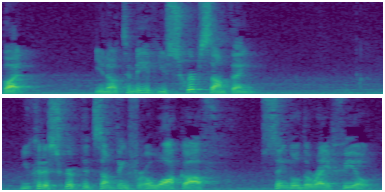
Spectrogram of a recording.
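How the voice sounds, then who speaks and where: Man, sports announcer as talk guest. Medium pitch, discursive and emphatic, noisy ambient recording. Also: normal speed, pauses often, darkish tone. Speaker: radio play-by-play announcer, interview guest. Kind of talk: conversational sports interview.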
